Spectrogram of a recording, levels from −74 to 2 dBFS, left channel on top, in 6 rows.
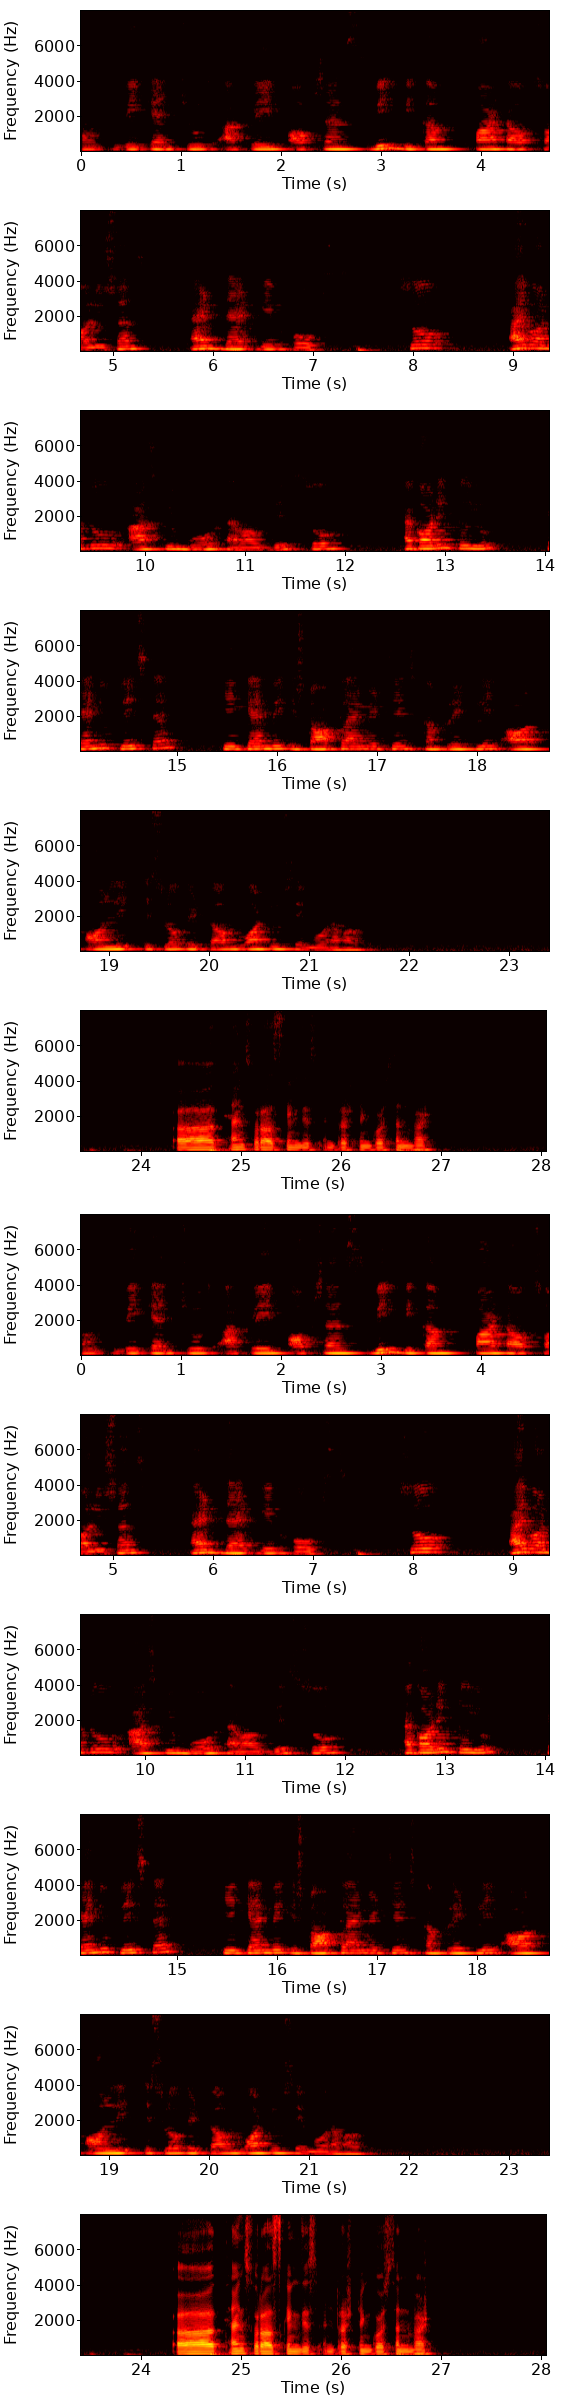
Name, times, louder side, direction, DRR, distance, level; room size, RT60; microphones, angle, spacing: voice 1, 0.0-5.3 5.8-7.1 7.9-8.4 9.0-12.0 12.6-13.5 14.0-15.0 15.5-21.6, right 1 dB, 5° right, 1.0 m, -35 dB
voice 2, 24.3-26.9, right 6 dB, 85° right, 0.5 m, -29 dB
5.1 x 4.4 x 4.9 m
head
